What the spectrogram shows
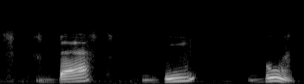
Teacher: বা হবে দুই ঠোঁটের ভেজা জায়গা থেকে, অর্থাৎ স্বাভাবিক অবস্থাতে উপরের ঠোঁট নিচের ঠোঁটের সঙ্গে যেভাবে লেগে থাকে ওইভাবেই উচ্চারিত হবে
